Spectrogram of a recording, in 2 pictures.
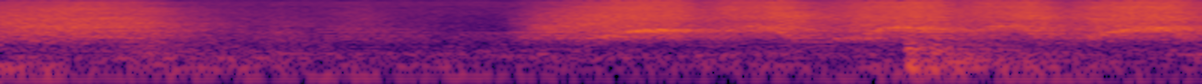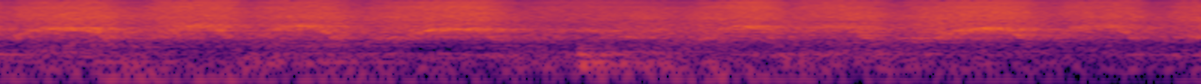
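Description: Blackboard eraser wiping chalk off a chalkboard in repeated back-and-forth scrubbing strokes, about two or three a second, starting about two seconds in. A soft knock comes about three seconds in and another about six seconds in.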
